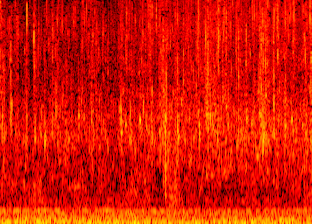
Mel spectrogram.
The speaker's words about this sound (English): There's a small stream of water coming from the wall.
